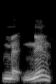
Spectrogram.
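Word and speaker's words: Nth metal: uh has the his um nth nyth metal it's spelled with a nine it's weird but it's called nyth metal and it's like the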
